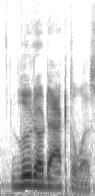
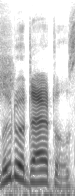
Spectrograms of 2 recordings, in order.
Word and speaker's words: Ludodactylus: They had found, how does this pronounce it? Ludodactylus. Ludodactylus.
